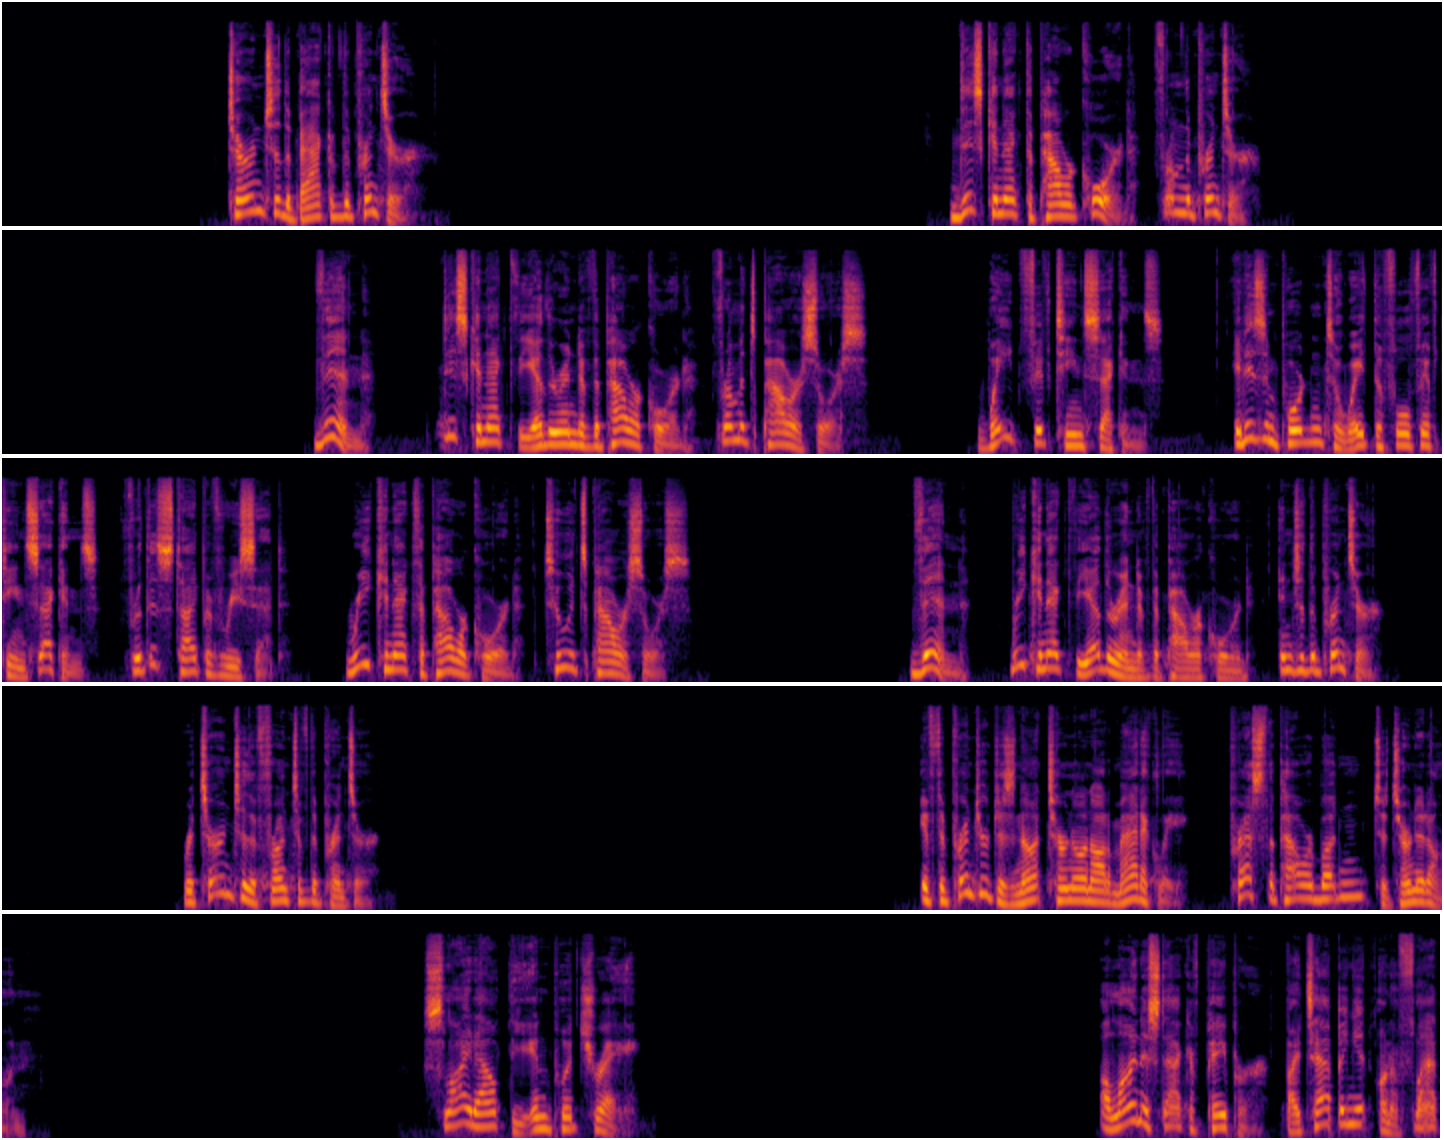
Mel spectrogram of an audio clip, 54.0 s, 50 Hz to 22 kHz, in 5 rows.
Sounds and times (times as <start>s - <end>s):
Speech: 1.7s - 3.2s, 7.1s - 9.4s, 13.2s - 17.3s, 18.1s - 26.8s, 28.4s - 32.0s, 33.8s - 35.3s, 39.3s - 43.5s, 46.4s - 48.1s, 51.4s - 53.9s.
